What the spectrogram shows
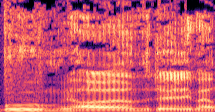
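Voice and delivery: mock huge, big, booming, drawn-out voice. Speaker personifies a newspaper as a scary figure, Daily Mail big booming voice. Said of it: "that's got a big booming voice".

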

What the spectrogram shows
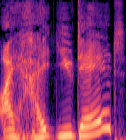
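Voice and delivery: put-on slow, drawn-out, bratty child's scream. Recounting a boy on a plane denied a window seat: retelling a child's scream. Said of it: "He was screaming".

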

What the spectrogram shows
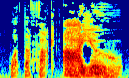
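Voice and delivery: hissing, serpent-like monster voice. Reading a serpent-bodied creature's words to the narrator it is coiled around, hissed. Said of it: "she hissed".

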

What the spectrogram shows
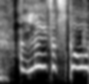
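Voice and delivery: put-on squeaky, very high-pitched young voice. Retelling the match, the speaker's younger self says Leeds have scored: squeaky early-20s voice. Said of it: "squeaky early 20s me going".

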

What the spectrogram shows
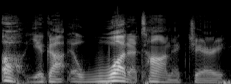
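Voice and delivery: very loud, booming, belted-out delivery. Retelling a talk-show exchange about water: imitating Bill Maher. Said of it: "And Bill Maher's like".

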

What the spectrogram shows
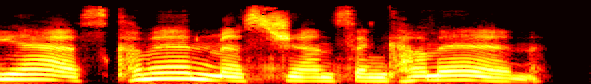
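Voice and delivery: slow, nasal voice. Someone inside invites Miss Jensen in, nasally high-pitched voice. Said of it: "came a nasally, high-pitched voice".

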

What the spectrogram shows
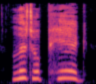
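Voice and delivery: maddened, wild, shrill, loud scream. A mother in a sleigh screams in front of her children; screaming. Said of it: "screamed the woman".

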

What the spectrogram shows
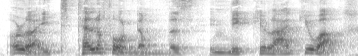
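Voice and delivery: poor fake Welsh accent. Trying to sound welsh, the speaker introduces the next topic in a bad welsh accent. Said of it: "I can't do a Welsh accent".

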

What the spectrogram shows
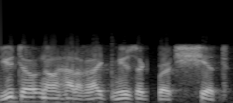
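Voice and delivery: huge, thick put-on German accent. Quoting the first words of the man whose music they studied, thick German accent. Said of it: "in a huge, thick German accent".

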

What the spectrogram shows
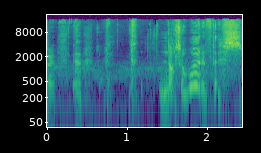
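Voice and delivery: very high, slow, swooping put-on disguised voice. In a scene about wearing a mask as a disguise, speaking in a different voice. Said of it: "like a different voice".

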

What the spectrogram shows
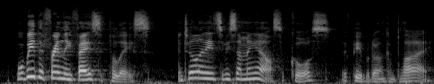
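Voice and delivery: quick, put-on motherly reading voice. Reading out Bush's quoted warning to people who don't stick to the rules, read like a mother. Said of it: "you read it like a mother".

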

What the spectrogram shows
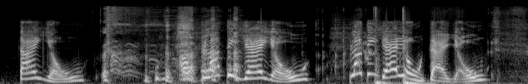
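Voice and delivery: overdone put-on Cockney, very high, swooping, loud, sing-song. Showing how he put loads of Y's in words in the spin-off, in Rodney's affected Cockney accent. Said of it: "he had to affect a Cockney accent".

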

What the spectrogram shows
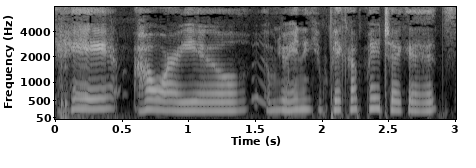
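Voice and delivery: low, sexy little rasp. Explaining how to sound when picking up tickets, demonstrating a sexy little rasp. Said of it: "get like that little like sexy rasp. And you just be like".

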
